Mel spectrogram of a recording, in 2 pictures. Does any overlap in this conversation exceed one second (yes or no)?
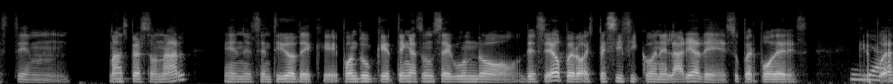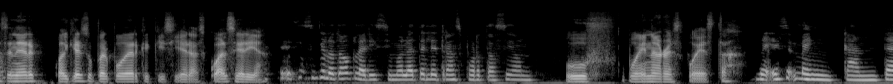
no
